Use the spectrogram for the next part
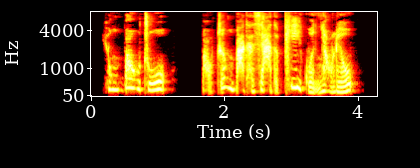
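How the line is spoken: Lowered voice. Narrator (Chinese): 他 压低声音说

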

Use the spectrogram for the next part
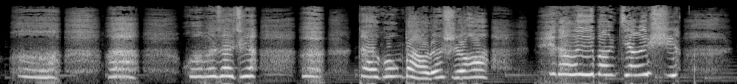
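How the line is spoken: Breathless. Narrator (Chinese): 他气喘吁吁地说

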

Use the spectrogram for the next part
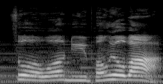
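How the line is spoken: Loud. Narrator (Chinese): 大声的对刘蒙说

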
